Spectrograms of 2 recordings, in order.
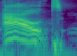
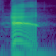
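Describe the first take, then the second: First: The vowel is a full 'ow' glide. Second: The vowel is flattened, sounding like 'at'. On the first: "I don't say out in conversation" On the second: "It's at"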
